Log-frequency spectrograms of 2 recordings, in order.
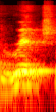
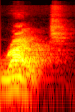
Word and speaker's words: Reich: of David Emil Reich I believe I pronounced it incorrectly the first time as rich but it is David Emil Reich right he is a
